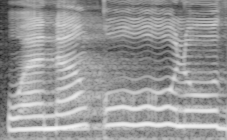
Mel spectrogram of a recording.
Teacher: Karena ada waw sukun yang didahului baris dhammah. Maka cara bacanya qaf yang berbaris dhammah kita panjangkan 2 harokat saja. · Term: mad tabi'i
